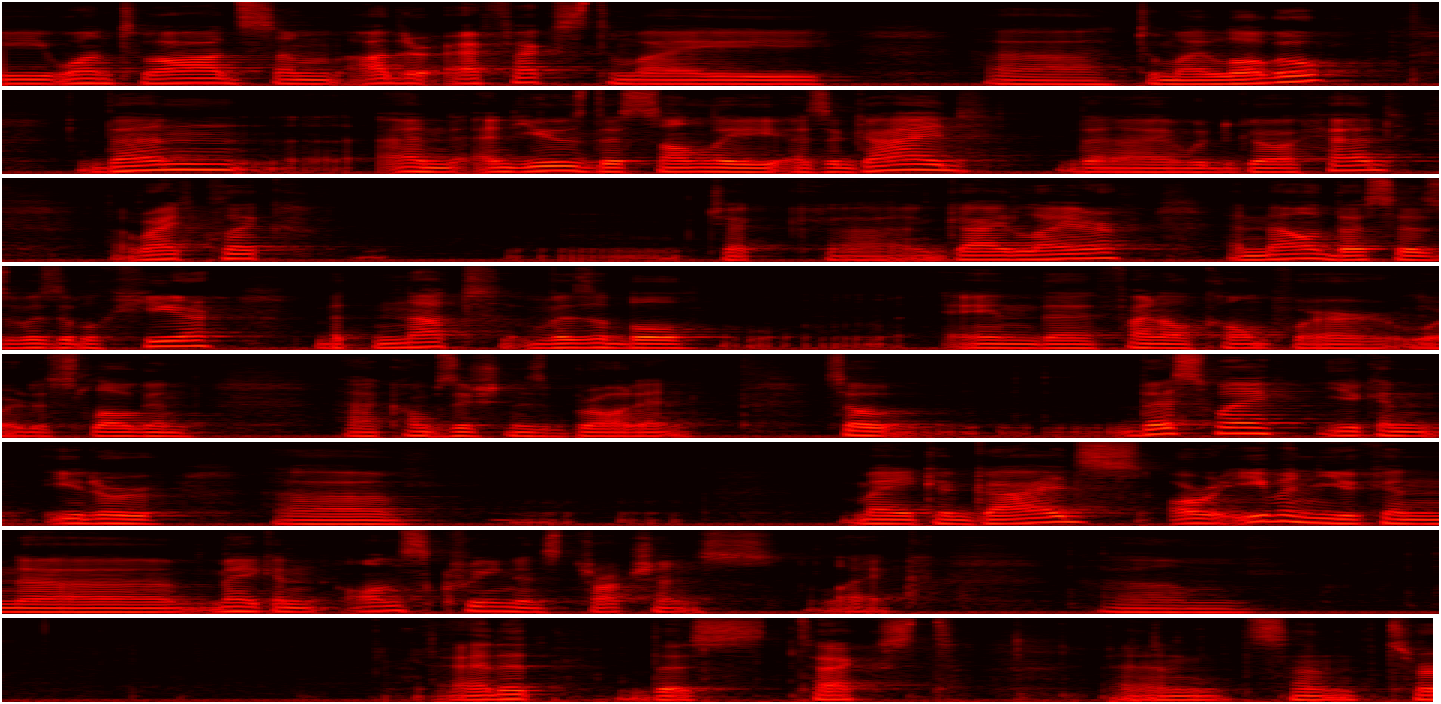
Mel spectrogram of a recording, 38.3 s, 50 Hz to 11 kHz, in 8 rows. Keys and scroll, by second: 34.5-38.3 typing.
